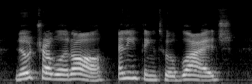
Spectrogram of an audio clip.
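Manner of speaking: plain reading voice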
